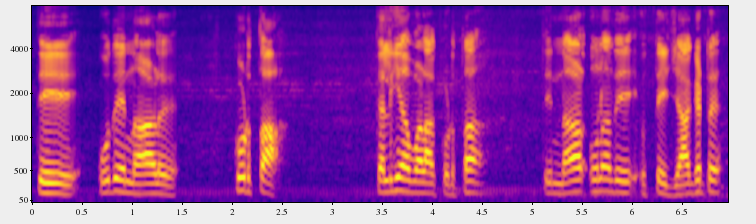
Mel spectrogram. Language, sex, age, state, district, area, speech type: Punjabi, male, 60+, Punjab, Rupnagar, rural, spontaneous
